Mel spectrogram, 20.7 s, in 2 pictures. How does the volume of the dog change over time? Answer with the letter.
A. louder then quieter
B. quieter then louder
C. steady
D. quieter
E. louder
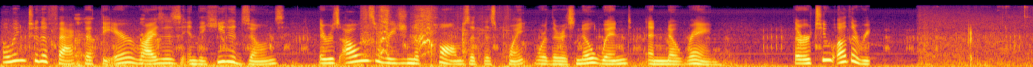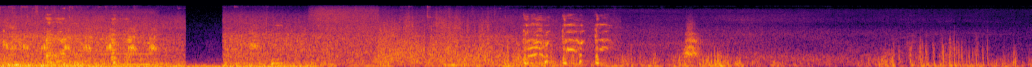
D.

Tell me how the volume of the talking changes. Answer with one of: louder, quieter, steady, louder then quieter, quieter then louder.
steady.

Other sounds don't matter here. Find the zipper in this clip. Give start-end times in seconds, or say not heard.
3.6-5.2.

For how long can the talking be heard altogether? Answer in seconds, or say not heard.
9 s.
